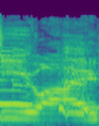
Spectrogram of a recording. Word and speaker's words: GUI: The next GUI. Just the way it's like randomly capitalized. It's spelled like DUI, it's GUI.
